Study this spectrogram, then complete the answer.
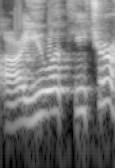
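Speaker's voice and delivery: question-like rising tune on teacher. English lesson on yes-no questions: rising at the end on teacher. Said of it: "하고 올라가면".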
